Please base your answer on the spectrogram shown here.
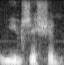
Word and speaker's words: Juszczyszyn: he said um well if you imagine it just rhymes with musician basically and the first match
